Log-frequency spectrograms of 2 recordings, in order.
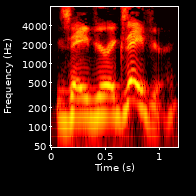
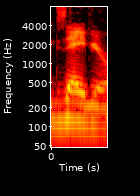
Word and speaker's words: Xavier: And my buddy immediately texts me, "You pronounce Xavier wrong." I go, "I don't care. I do not care that I." He was like, "There's no E at the beginning of it," and I was like, "He's like, it's Xavier Musketeers."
